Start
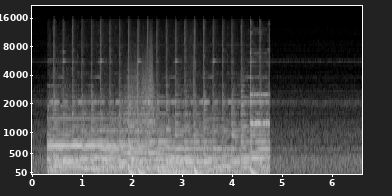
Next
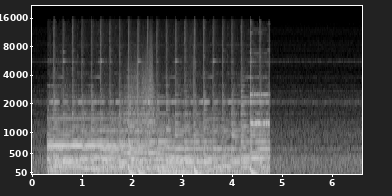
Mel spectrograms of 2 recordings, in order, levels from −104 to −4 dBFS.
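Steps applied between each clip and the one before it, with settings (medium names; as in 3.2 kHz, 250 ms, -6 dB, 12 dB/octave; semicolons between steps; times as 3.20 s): band-stop 1.9 kHz, Q 16; trim +3 dB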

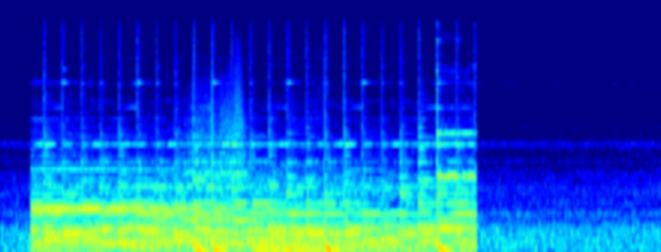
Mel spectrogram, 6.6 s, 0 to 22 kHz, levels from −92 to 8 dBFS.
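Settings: bass shelf 330 Hz +7 dB; trim -6.5 dB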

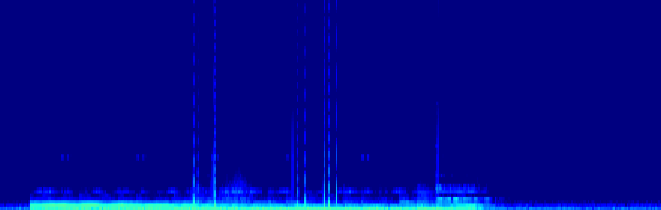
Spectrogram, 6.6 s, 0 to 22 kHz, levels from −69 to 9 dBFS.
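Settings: Schroeder reverb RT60 0.62 s, combs from 30 ms, DRR 1.5 dB; integer overflow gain 16 dB; compression 2:1, threshold -41 dBFS, peak gain reduction 11 dB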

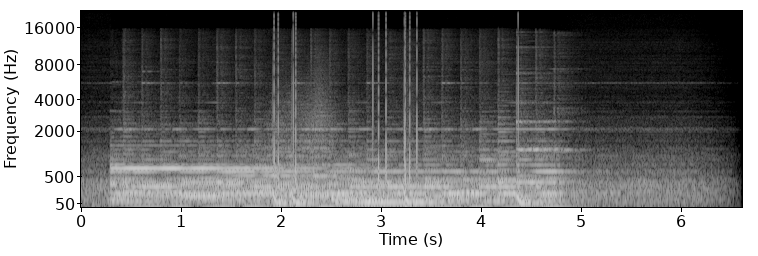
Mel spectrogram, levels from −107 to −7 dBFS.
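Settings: fade out at the end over 0.61 s; trim +6 dB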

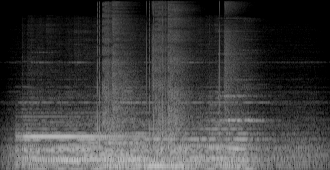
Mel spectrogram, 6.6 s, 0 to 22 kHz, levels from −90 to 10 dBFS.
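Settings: plate-style reverb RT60 1.3 s, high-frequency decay 1×, pre-delay 95 ms, DRR -7.5 dB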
